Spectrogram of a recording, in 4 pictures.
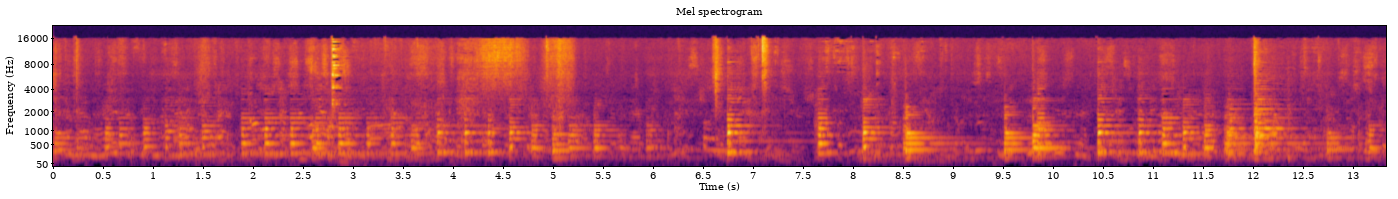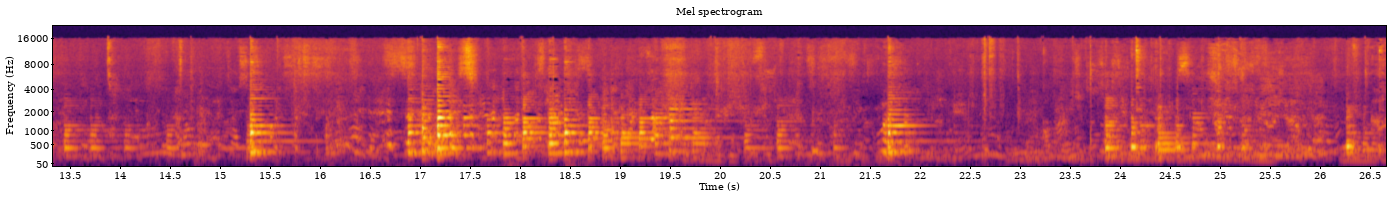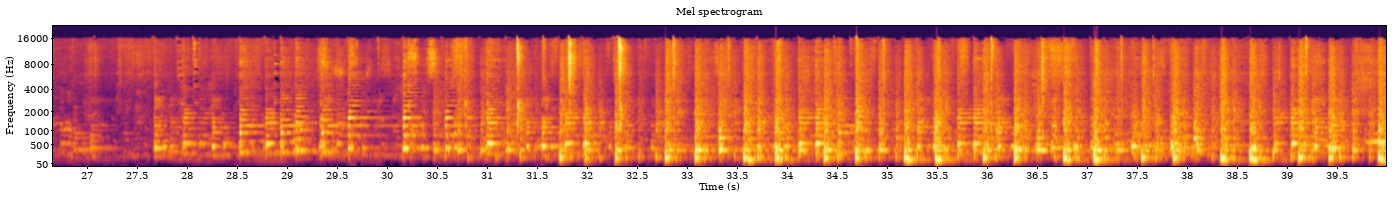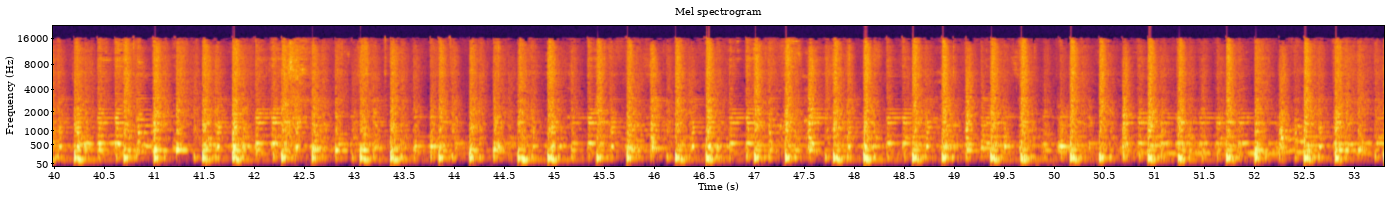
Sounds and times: people chatting and eating 0:00.0 - 0:53.3
string instrument 0:00.0 - 0:53.3
taarija 0:00.0 - 0:53.3
darbuka 0:01.8 - 0:05.7
darbuka 0:06.7 - 0:08.9
darbuka 0:09.5 - 0:13.5
darbuka 0:16.8 - 0:20.4
darbuka 0:21.6 - 0:22.0
darbuka 0:27.8 - 0:53.3

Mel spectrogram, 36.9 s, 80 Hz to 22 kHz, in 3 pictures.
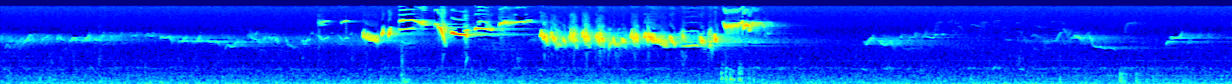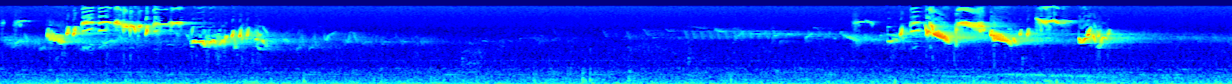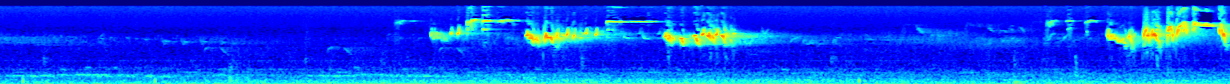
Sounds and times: Robin, redbreast, clear song 0:00.0 - 0:36.9

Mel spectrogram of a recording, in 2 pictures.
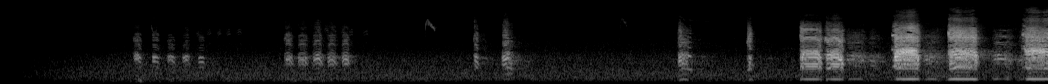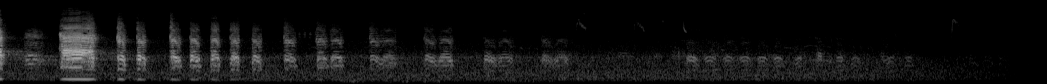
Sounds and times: birdsong 0:15.6 - 0:20.9

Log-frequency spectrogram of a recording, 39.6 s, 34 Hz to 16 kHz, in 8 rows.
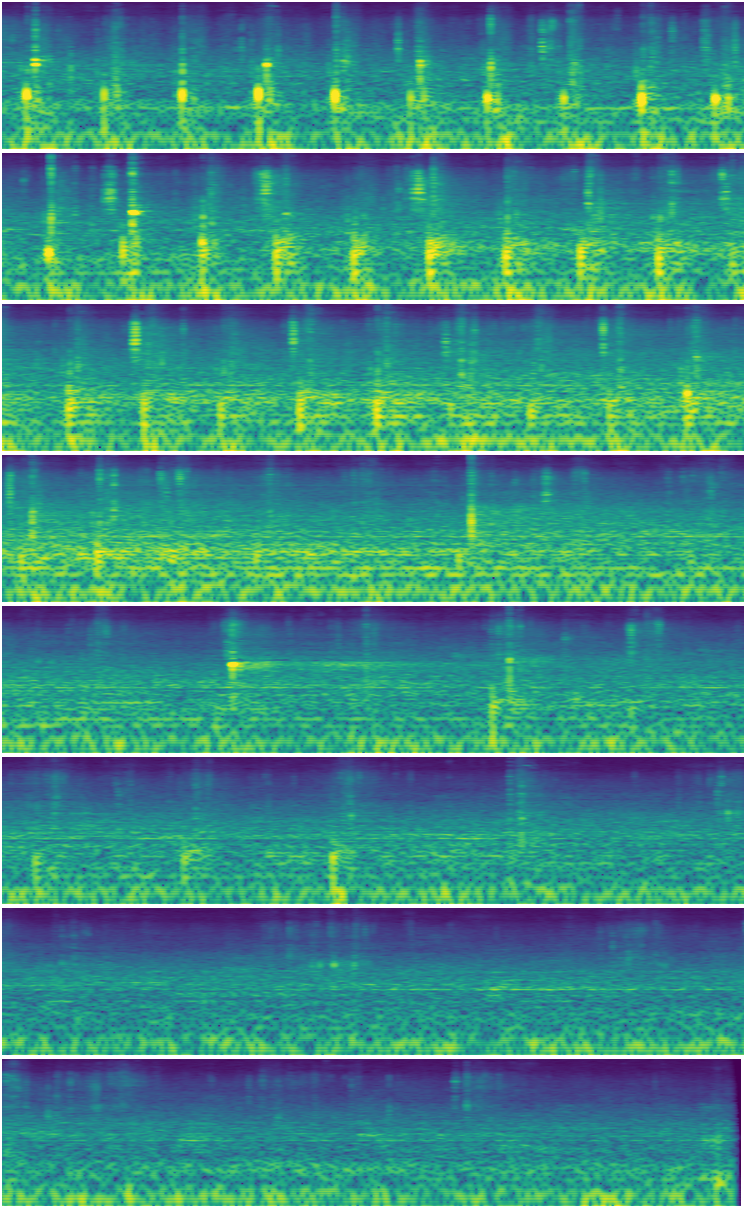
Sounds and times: footsteps 0:00.0 - 0:28.5

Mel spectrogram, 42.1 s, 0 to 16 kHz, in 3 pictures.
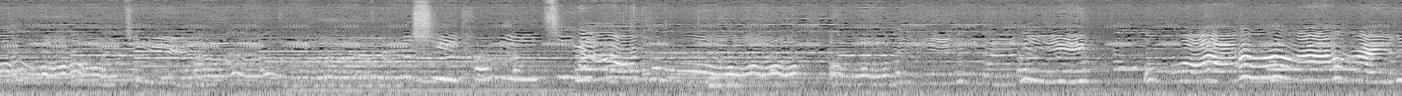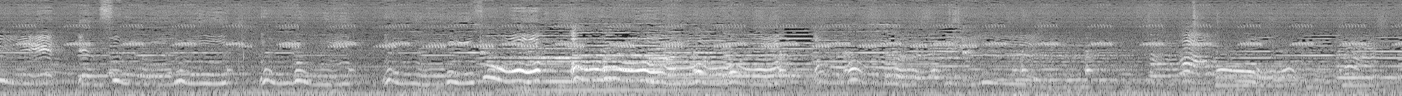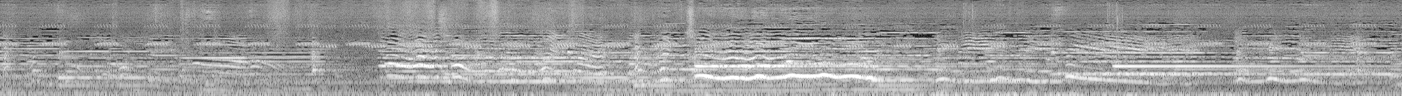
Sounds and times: singing 0:00.0 - 0:42.0

